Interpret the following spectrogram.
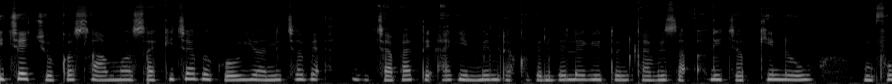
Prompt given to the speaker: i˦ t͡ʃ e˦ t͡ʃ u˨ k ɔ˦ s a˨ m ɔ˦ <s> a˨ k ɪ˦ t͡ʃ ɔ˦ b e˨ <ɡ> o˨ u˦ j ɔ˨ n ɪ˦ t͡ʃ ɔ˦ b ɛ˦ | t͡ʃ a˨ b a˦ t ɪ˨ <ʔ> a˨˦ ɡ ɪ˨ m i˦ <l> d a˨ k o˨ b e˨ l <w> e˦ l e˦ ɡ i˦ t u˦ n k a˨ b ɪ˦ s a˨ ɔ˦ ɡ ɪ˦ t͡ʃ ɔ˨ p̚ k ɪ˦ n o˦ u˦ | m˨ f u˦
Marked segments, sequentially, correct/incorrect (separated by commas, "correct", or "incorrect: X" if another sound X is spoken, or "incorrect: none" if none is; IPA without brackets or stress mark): correct, incorrect: k, correct, correct, incorrect: b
